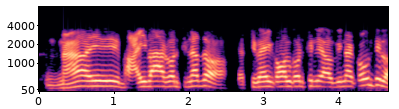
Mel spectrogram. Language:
Odia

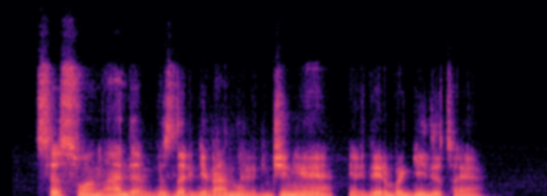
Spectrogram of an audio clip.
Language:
Lithuanian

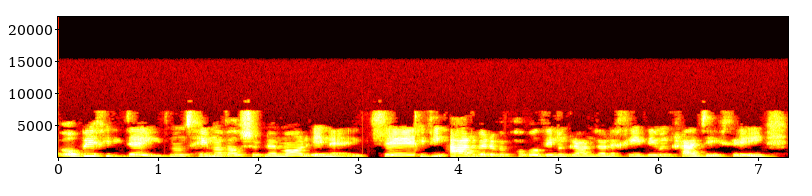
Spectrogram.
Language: Welsh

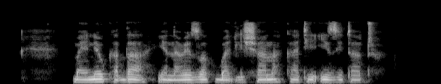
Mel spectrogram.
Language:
Swahili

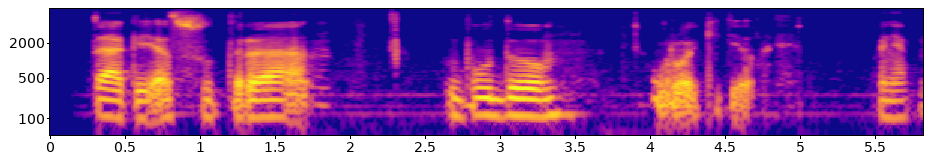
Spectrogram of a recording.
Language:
Russian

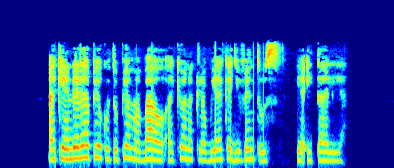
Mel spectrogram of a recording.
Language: Swahili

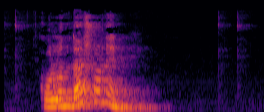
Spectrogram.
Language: Mari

